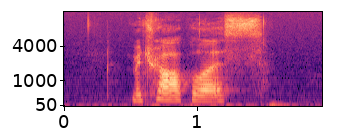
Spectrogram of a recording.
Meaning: 1. The mother (founding) polis (city state) of a colony 2. A large, busy city, especially as the main city in an area or country or as distinguished from surrounding rural areas
- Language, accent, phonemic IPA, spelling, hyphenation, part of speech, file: English, US, /məˈtɹɑp.ə.lɪs/, metropolis, me‧tro‧po‧lis, noun, En-us-metropolis.ogg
